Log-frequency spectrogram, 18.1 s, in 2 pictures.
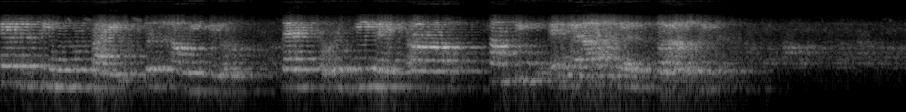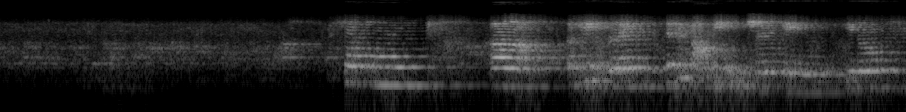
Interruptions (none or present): present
